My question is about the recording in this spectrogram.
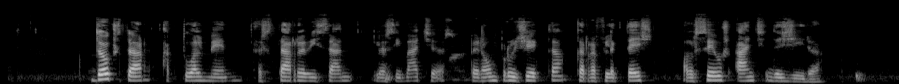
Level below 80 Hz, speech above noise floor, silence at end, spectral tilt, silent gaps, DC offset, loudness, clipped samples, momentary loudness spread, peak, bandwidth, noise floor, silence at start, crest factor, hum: -80 dBFS; 33 dB; 0.35 s; -3 dB/octave; none; under 0.1%; -27 LUFS; under 0.1%; 14 LU; -6 dBFS; 11.5 kHz; -61 dBFS; 0.9 s; 24 dB; none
